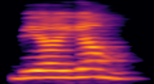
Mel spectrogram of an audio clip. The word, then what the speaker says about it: व्ययम: अभी कई लोगों को व्ययम के उच्चारण में प्रॉब्लम होती है। उसका कारण ये होता है कि उनको ये दो य जो इकट्ठे हैं ना, यहाँ पे उनको दिक्कत हो जाती है, व्ययम। तो आपको क्या करना है, एक इसके साथ बोलो व्यय, एक इसके साथ बोलो यम। वो आगे ना दोनों य का उच्चारण होगा ना।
